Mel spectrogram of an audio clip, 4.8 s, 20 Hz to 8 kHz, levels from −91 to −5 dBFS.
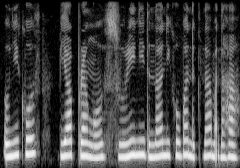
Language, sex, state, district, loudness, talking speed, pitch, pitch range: Garo, female, Meghalaya, West Garo Hills, -14 LUFS, 75 wpm, 235 Hz, 225-250 Hz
